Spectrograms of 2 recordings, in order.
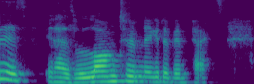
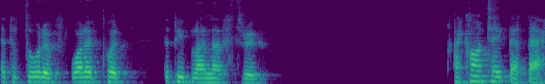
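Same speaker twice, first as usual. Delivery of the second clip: voice catching, choked up on the edge of tears. Reflecting on what they put the people they love through, voice choking up. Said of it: "I'm about to cry".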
